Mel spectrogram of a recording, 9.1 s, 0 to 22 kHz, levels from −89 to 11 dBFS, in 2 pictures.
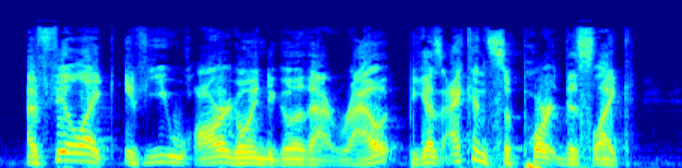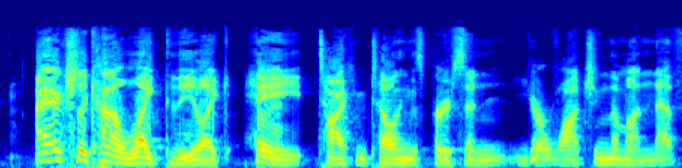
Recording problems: distortion; slight; 10 dB below the speech
garbled, watery; slightly

